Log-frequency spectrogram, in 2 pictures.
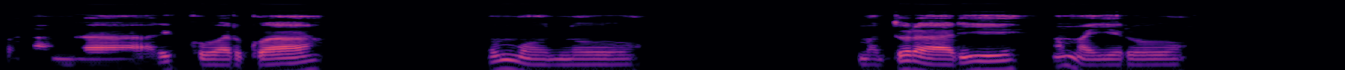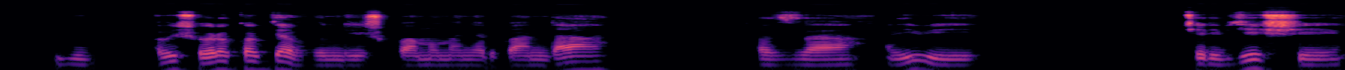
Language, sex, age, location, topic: Kinyarwanda, male, 25-35, Kigali, finance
